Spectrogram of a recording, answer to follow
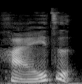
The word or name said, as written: hai2zi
